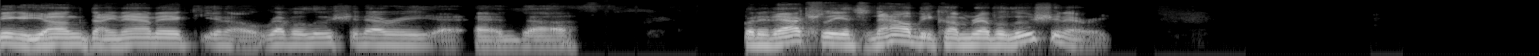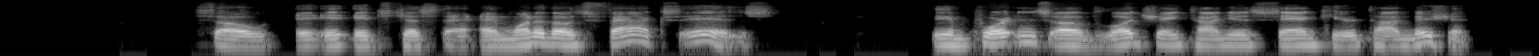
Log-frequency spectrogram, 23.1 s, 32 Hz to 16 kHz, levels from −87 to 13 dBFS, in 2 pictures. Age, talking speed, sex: 50-69, 85 wpm, male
